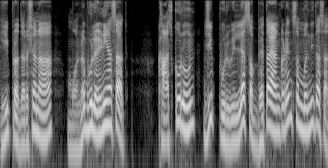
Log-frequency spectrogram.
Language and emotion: Goan Konkani, surprised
